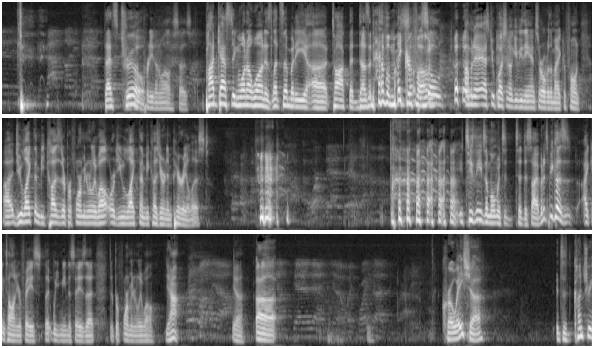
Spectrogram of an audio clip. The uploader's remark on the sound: LIVE from the Ant Hall! Recorded LIVE at the Planet Ant Podcasts official launch party.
